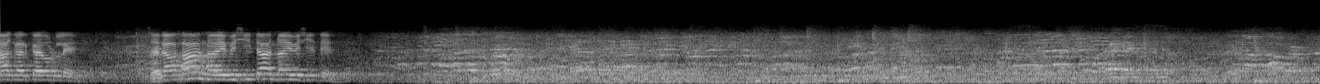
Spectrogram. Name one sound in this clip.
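A large crowd chatters and cheers under an echoing roof.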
